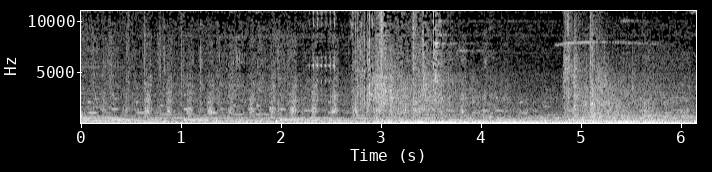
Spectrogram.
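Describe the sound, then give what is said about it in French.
Sled dogs pulling a sled pant quickly and steadily, fairly loud, with several animals breathing at once; a heavier low rumble joins partway through, like movement over snow, in very cold, sunny weather. “Rémi Marion est de retour avec ses chiens et son traîneau.”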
